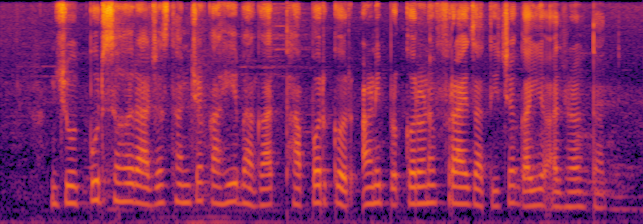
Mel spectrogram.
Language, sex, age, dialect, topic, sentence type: Marathi, female, 25-30, Standard Marathi, agriculture, statement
